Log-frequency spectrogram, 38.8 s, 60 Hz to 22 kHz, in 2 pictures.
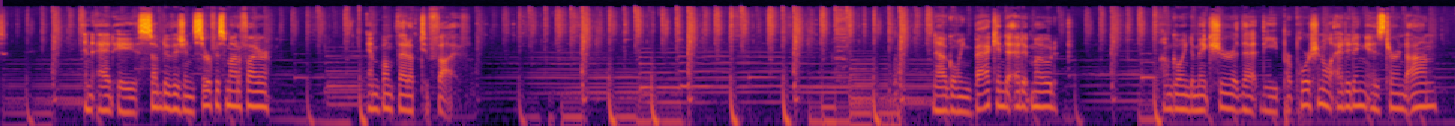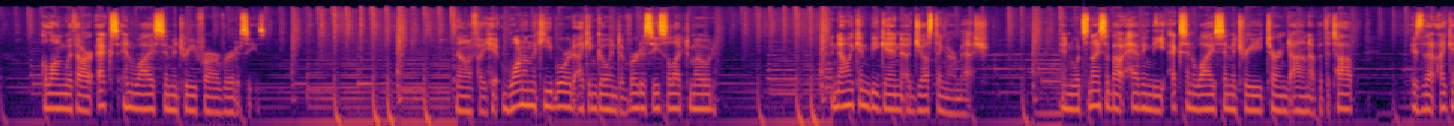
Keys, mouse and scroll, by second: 5.4-9.9 drag, 10.8-13.9 drag, 14.2 Tab, 24.0-25.3 middle drag, 38.6 click.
